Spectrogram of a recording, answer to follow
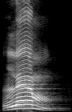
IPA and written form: læm (Lamb)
